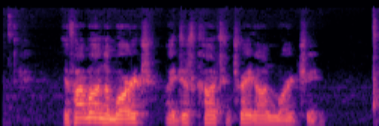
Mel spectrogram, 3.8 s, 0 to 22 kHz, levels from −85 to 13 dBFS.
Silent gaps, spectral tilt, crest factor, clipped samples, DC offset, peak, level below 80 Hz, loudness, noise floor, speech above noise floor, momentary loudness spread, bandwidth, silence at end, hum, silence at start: none; -6 dB/octave; 18 dB; under 0.1%; under 0.1%; -2 dBFS; -58 dBFS; -17 LUFS; -49 dBFS; 32 dB; 16 LU; 17 kHz; 0 s; none; 0.1 s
